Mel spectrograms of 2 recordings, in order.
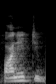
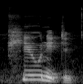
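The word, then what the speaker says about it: punitive: বাংলা অর্থ হচ্ছে শাস্তিমূলক এটাকে আমরা সাধারণত পানি টিপ বলে থাকি কিন্তু এটার উচ্চারণ হবে ফিউনিটিভ ফিউনিটিভ মেজা এই ডেমোলিশন কে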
